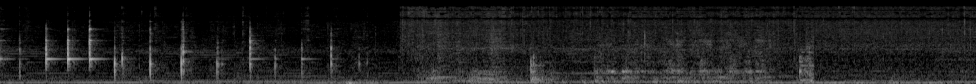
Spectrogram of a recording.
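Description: Diced red onion frying in olive oil in a nonstick pan, stirred with a wooden spoon. About a dozen sharp wooden-spoon taps come in the first few seconds, then a steady sizzle sets in about four seconds in, with the odd knock of the spoon.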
